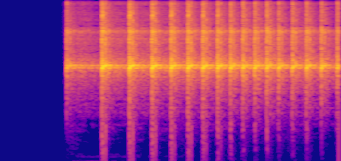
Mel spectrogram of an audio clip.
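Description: A struck percussion instrument with a sharp, ringing high pitch, starting about a second in: about fourteen strikes, slow at first and then speeding up into a quickening roll.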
